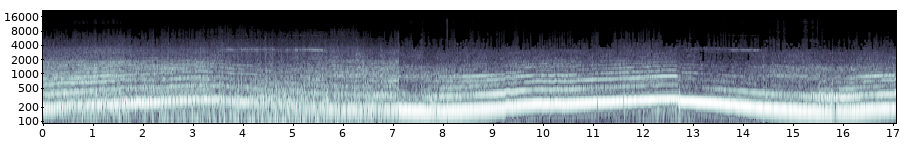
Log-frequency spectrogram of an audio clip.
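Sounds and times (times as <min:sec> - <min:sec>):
race car engine at full throttle: 0:00.0 - 0:17.0.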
